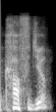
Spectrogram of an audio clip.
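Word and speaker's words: כ: 이걸 크라고 하지 않고 이거 카프죠. 카프. 크라고 하지 않고 흐라고 많이 발음합니다.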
